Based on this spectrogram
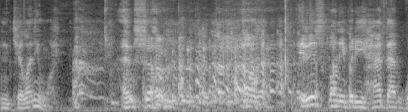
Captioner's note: audience laughing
